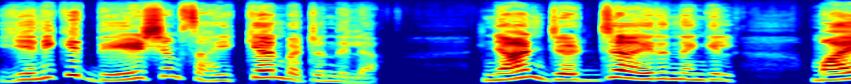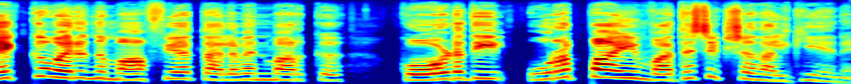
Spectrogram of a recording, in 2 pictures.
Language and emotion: Malayalam, angry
